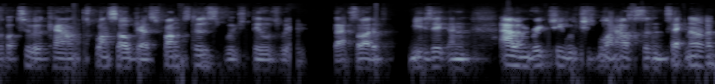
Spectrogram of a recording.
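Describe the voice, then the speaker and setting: A man with a London accent at a fairly quick pace. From northeast London, England. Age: 40s. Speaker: DJ. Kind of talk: casual chat. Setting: podcast recorded in tape mode.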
